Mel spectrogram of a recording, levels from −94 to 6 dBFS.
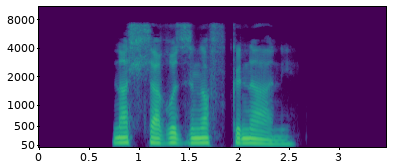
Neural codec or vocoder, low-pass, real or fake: codec, 16 kHz, 4 kbps, X-Codec, WavLM features, trained on Multilingual LibriSpeech; 7.2 kHz; fake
